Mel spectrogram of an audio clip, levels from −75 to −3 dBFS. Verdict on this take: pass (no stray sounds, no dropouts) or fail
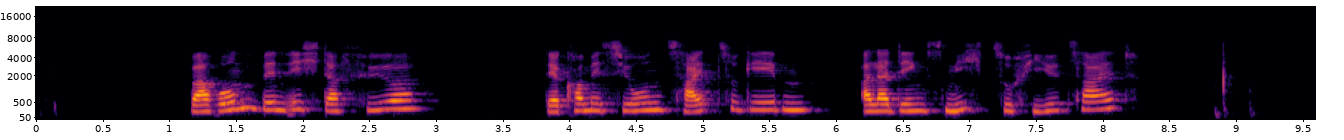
pass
